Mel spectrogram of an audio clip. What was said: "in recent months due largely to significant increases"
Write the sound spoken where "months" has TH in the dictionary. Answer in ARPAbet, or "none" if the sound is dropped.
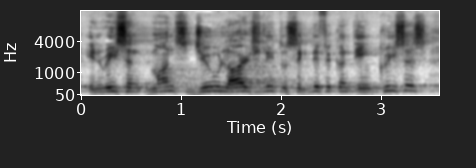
T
